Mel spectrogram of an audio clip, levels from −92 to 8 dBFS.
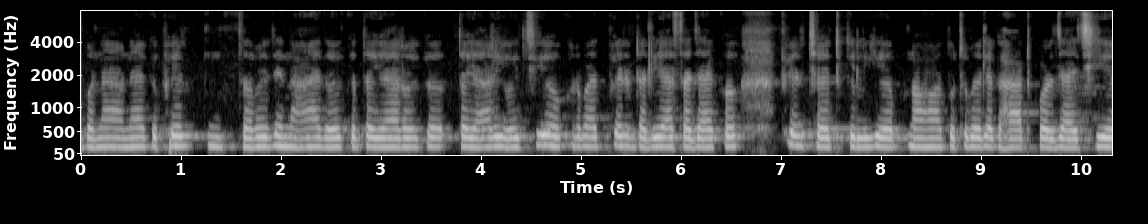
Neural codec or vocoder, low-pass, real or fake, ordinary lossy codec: none; none; real; none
